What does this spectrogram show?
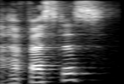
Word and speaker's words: Hephaestus: a truth a truth a truce with uh hephaestus is that how you say it right yes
